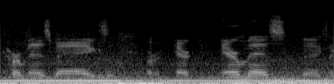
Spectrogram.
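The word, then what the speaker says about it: Hermès: It's not Hermes. Okay. Yeah. Hermes. The H is silent, apparently.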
